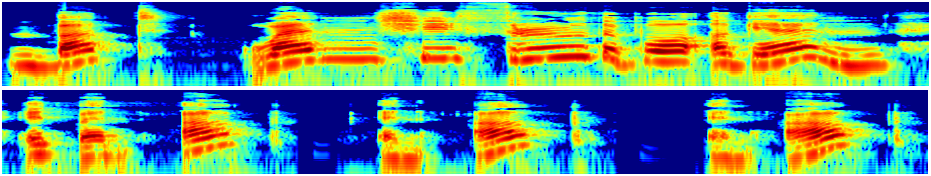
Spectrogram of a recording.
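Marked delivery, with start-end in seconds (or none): none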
